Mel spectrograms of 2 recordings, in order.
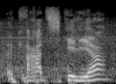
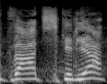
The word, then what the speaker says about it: Kvaratskhelia: Et on va avoir un coup franc effectivement dangereux avec justement Kvaratskhelia. Vaut mieux le dire doucement que vite.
